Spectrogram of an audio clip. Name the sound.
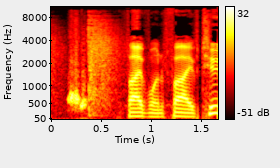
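whip crack sound effect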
